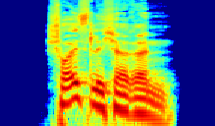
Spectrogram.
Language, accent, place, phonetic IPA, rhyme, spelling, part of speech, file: German, Germany, Berlin, [ˈʃɔɪ̯slɪçəʁən], -ɔɪ̯slɪçəʁən, scheußlicheren, adjective, De-scheußlicheren.ogg
- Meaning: inflection of scheußlich: 1. strong genitive masculine/neuter singular comparative degree 2. weak/mixed genitive/dative all-gender singular comparative degree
